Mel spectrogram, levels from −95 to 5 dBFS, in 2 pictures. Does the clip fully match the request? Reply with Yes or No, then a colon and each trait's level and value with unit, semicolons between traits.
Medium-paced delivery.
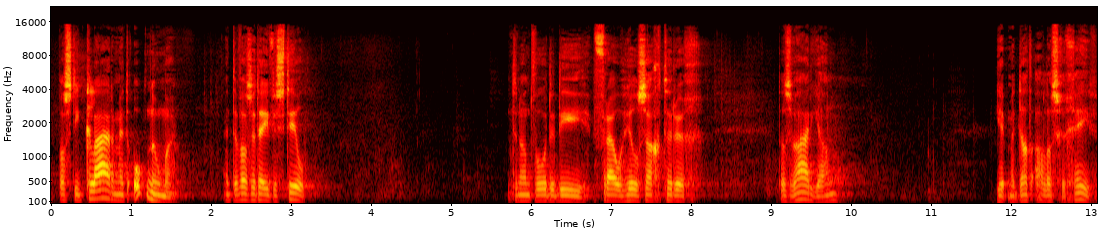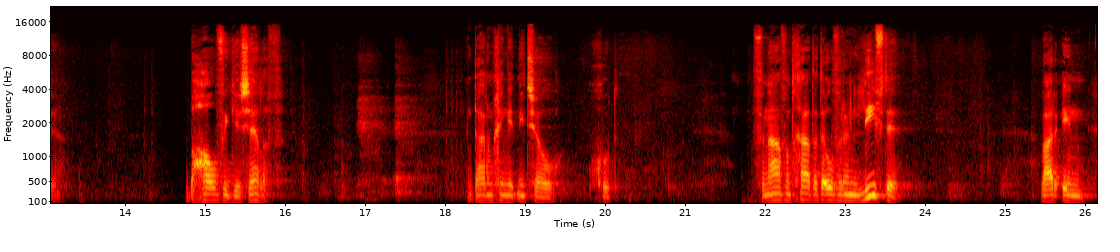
No: slow, 105 wpm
